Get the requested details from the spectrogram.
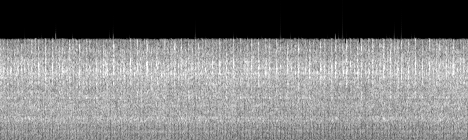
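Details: Snowblower small engine on a final run after its tire repair, before returning it to the owner. Even, steady putter at constant speed with no misses, knocks or surging; idling healthy.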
